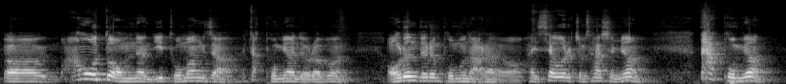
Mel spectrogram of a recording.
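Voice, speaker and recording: Man, pastor, animated sermon, humorous, echoey church sanctuary, heard from a distance. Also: mid-range voice, normal speed. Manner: animated, acts out dialogue with humor. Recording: echoey room, mic at a distance.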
